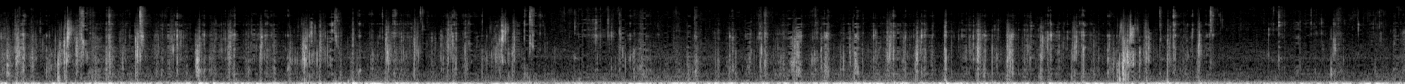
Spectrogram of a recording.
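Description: Close-miked chewing of sticky glutinous rice dumpling, heard as an irregular stream of wet mouth clicks and smacks over a steady low hum. Wooden chopsticks scrape and tap in the tray.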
